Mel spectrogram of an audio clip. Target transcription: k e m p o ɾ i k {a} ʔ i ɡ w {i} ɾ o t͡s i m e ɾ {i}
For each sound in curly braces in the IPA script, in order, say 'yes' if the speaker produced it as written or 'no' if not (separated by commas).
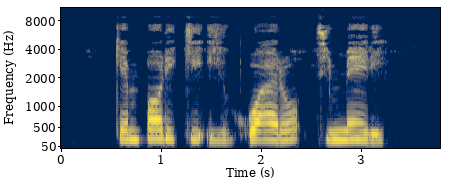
no, no, yes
